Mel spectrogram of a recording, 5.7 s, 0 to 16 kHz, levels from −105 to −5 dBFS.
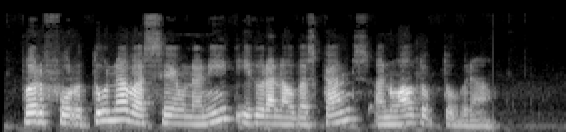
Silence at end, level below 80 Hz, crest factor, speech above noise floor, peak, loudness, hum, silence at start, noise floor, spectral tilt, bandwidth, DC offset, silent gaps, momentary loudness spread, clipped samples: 0.75 s; -64 dBFS; 20 dB; 44 dB; -6 dBFS; -24 LUFS; none; 0.25 s; -68 dBFS; -7.5 dB/octave; 11 kHz; under 0.1%; none; 15 LU; under 0.1%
